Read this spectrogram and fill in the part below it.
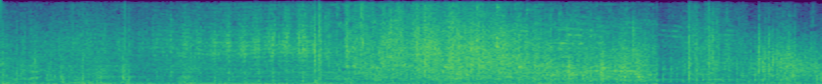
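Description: Helicopter rotors thump loudly overhead.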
